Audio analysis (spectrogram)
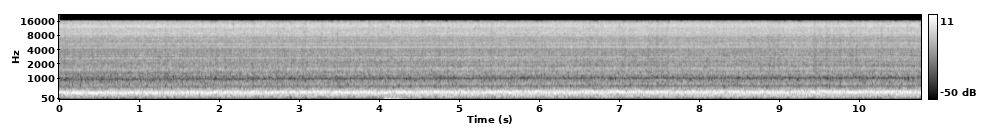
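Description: A jet fighter in Kerbal Space Program rolls down the runway for takeoff, its engine giving a loud, steady roar that holds unbroken throughout with no voices.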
